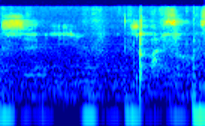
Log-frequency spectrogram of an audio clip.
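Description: A pause in a speech at a lectern microphone: a faint breath right at the start, then a single mouth click about a second and a half in, over low rumbling bumps from the microphone.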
